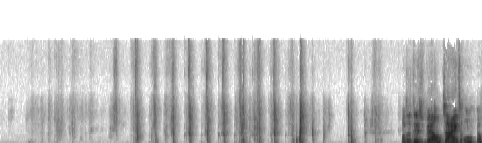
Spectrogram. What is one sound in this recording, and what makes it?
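Playing cards tap and rustle as a deck is handled.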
